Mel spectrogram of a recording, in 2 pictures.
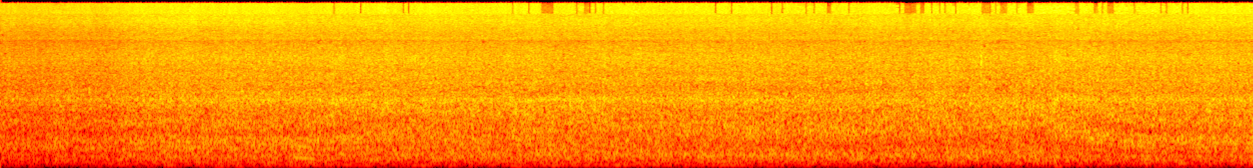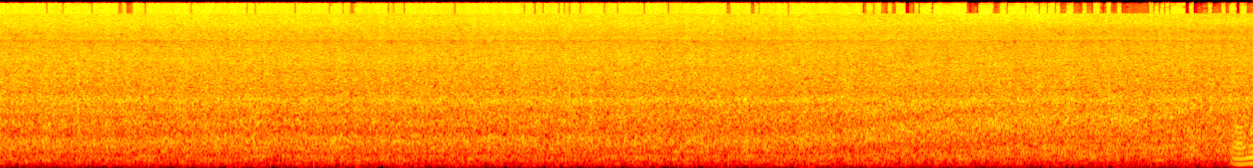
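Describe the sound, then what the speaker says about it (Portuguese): A small waterfall on a nature trail pours steadily, giving a continuous broadband rushing hiss at moderate level with no pauses throughout. "Eu tenho uma mini cascata ali,"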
